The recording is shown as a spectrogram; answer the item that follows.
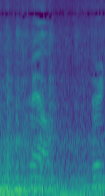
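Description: A steady low rumble like a running vehicle engine, with short bits of a voice speaking over it.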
